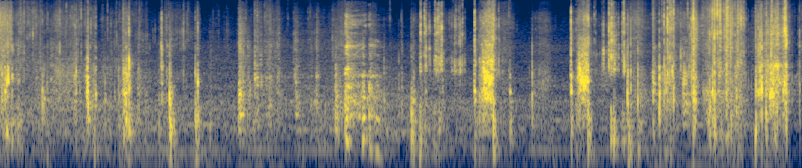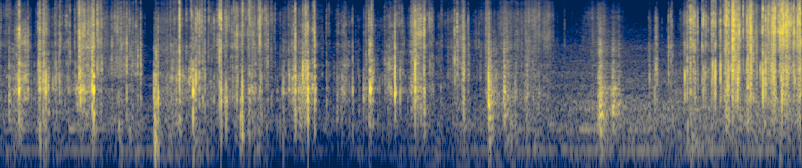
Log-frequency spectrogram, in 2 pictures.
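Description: Plastic wrap crinkles and rustles as hands tear it open.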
